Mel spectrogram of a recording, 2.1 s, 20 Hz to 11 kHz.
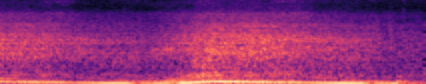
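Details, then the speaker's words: MK2 VW GTI with continuous (CIS) fuel injection, on stands with no rear wheels, just started with battery reinstalled: steady running then a smooth rev up and back down, clean and even with no misses or knocks. "so she starts oh my gosh she sounds good"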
